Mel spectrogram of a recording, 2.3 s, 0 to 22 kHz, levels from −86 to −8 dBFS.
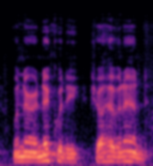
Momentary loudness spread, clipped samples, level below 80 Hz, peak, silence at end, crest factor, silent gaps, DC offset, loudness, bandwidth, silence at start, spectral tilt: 7 LU; under 0.1%; -60 dBFS; -12 dBFS; 0 s; 18 dB; none; under 0.1%; -28 LUFS; 15 kHz; 0.2 s; -6 dB/octave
